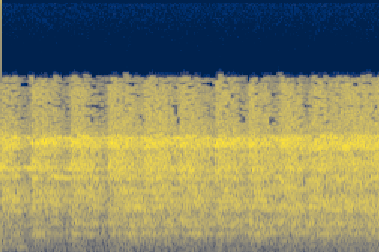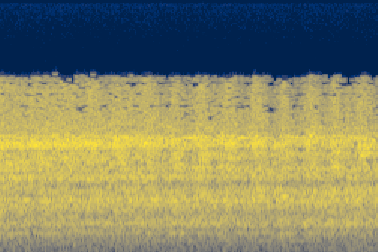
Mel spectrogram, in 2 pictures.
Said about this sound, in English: What kind of room is this? We're in a compartment here. On a train? Yes, dear.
